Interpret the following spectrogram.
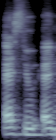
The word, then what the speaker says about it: Sun: So this S-U-N is pronounced as Sun and not Sun. Because S is pronounced as Si, then U-N is Un, so Sun.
